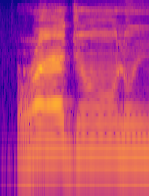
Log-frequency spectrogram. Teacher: را کو موٹا کر کے پڑھیں گے زبر کی وجہ سے ، جیم لام یا دو پیش لوی، رجل یسعی، یا مدہ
